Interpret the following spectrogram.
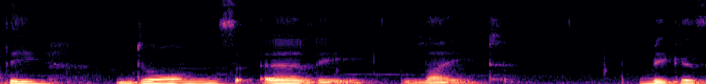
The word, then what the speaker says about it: Donzerly: And Americans tend to pronounce Donzerly as if it's one word. Donzerly. What kind of light is it? Donzerly.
